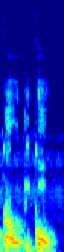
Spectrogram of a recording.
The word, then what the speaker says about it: caótico: caótico caótico caótico o caótico tú dices caótico con la fuerza de voz en la o la fuerza de voz en el medio entonces si la fuerza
